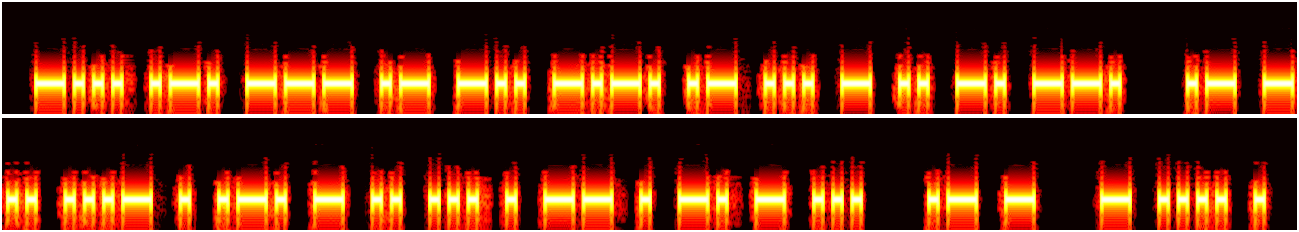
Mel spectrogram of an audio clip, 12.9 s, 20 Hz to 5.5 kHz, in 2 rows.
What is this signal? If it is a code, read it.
Morse code, heard as a keyed tone, about 25 wpm, 600 Hz. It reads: BROADCASTING ADVERTISEMENTS AT THE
